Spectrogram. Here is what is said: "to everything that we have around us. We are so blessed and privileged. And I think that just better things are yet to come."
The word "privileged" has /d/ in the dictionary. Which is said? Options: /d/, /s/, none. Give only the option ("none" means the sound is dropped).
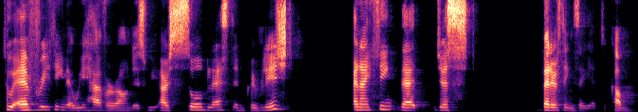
/d/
